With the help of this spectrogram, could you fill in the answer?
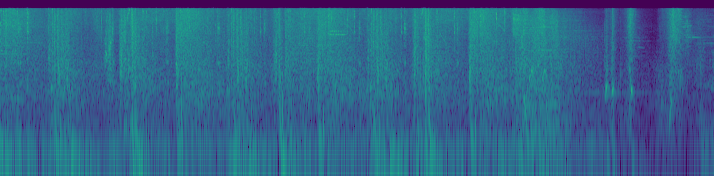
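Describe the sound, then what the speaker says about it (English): Shots fired in a duel in the video game Genshin Impact, heard as a rapid run of sharp whooshing gunshot effects at a steady pace that thin out into a few last bursts. "I'm gonna shoot you"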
